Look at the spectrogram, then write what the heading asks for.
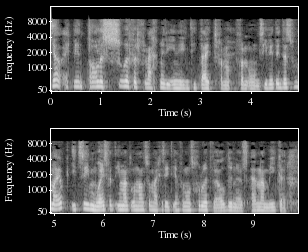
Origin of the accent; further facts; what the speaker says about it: Western Cape, South Africa; waar ek vandaan kom wat nou hy net oor die bult uit die noordelike voorstede is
